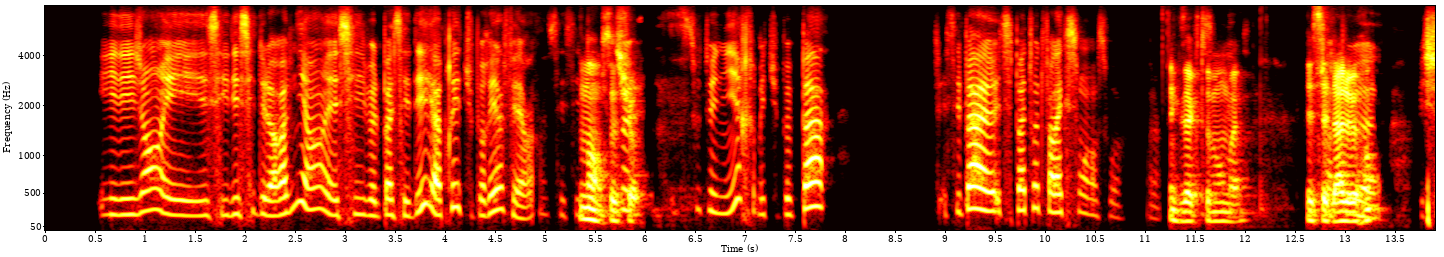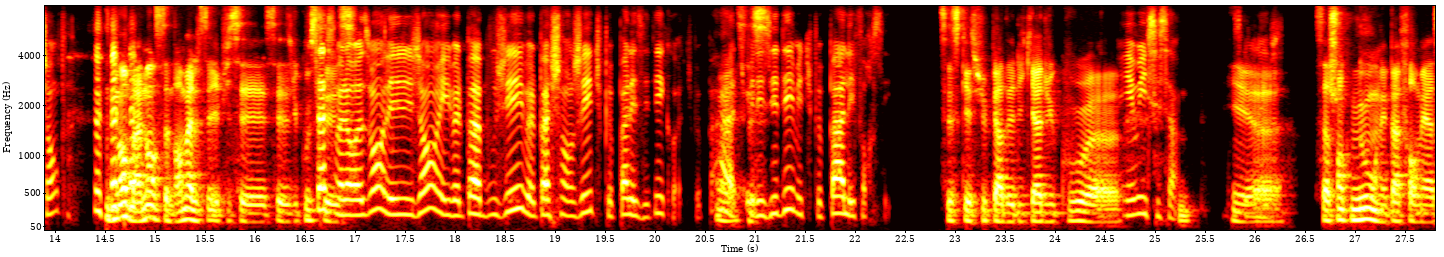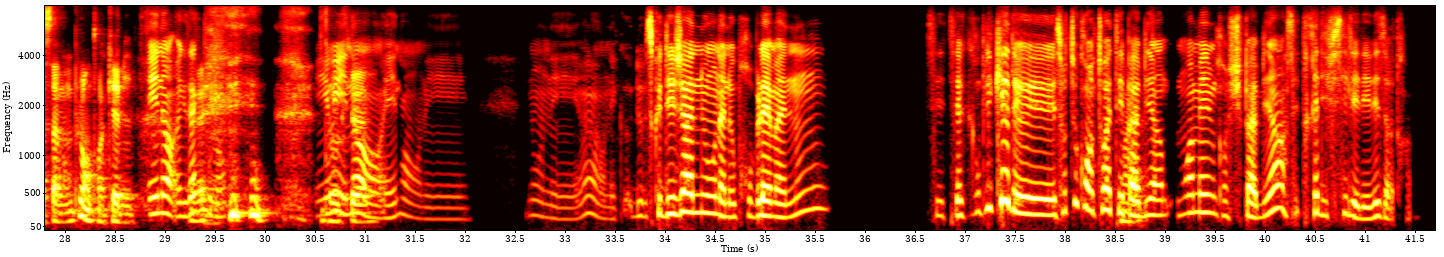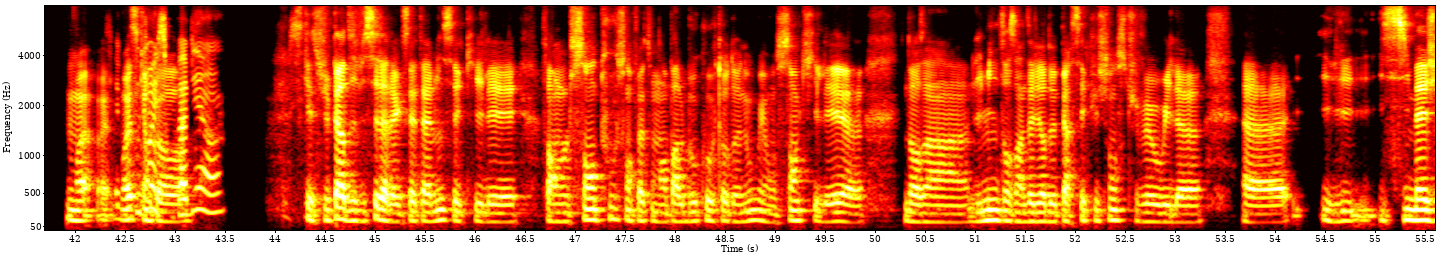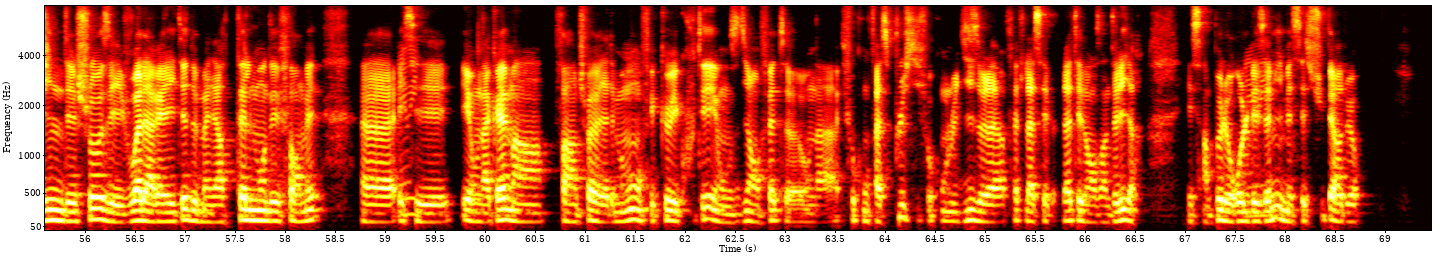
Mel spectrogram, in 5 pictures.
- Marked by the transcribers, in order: chuckle; chuckle
- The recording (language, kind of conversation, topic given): French, unstructured, Comment peux-tu soutenir un ami qui se sent mal ?
- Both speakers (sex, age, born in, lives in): female, 25-29, United States, France; male, 30-34, France, France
